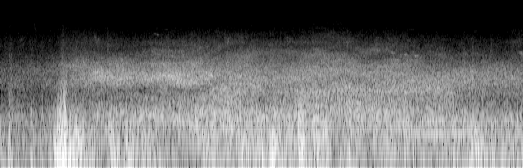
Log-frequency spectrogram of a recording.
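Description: Road traffic on a nearby suburban street: a steady rush of tyre and engine noise that swells about a second in, just after a bump of handling noise on the microphone.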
